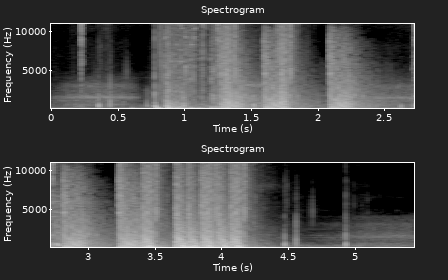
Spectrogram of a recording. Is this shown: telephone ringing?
no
